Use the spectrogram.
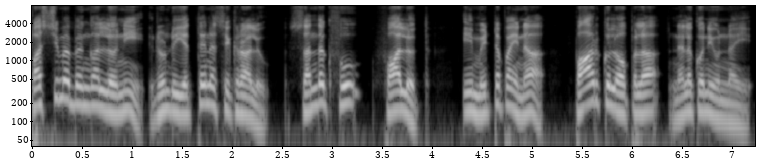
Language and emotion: Telugu, neutral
